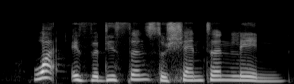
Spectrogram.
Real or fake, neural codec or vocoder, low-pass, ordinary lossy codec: fake; codec, 16 kHz, 4 kbps, X-Codec, HuBERT features, trained on general audio; 7.2 kHz; none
